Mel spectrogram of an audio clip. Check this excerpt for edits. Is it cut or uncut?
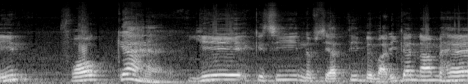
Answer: uncut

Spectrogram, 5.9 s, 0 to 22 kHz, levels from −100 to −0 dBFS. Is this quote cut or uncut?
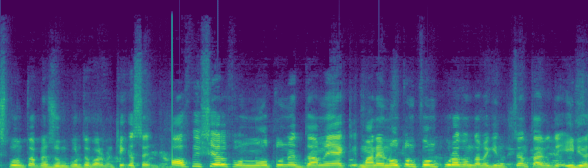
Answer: cut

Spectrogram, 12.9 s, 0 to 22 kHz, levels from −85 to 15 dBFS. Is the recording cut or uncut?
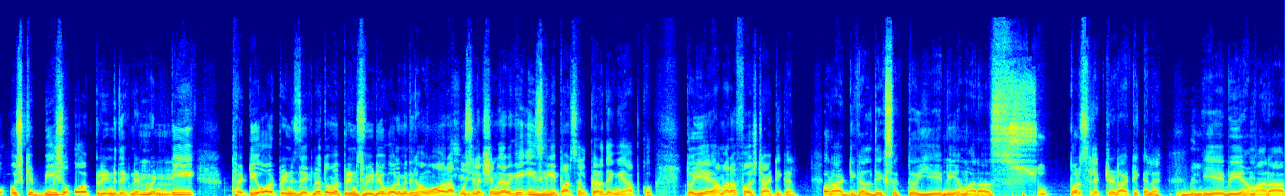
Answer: uncut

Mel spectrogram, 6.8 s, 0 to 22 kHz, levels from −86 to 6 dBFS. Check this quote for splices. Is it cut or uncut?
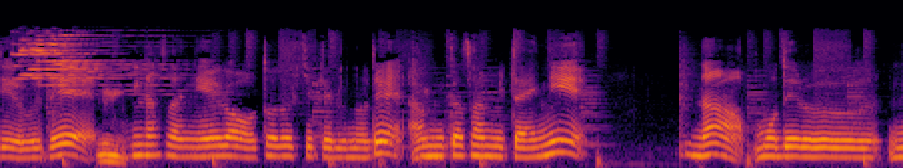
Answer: uncut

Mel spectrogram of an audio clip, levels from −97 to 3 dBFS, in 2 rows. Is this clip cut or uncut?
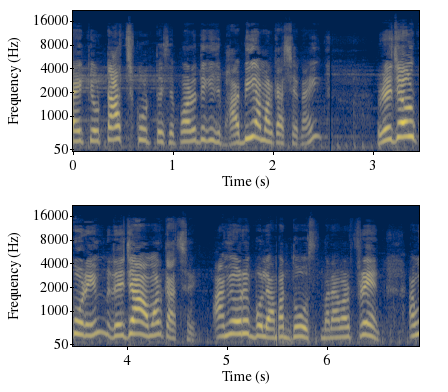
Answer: uncut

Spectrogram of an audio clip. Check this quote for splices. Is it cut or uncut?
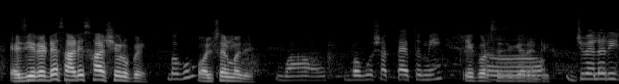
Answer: uncut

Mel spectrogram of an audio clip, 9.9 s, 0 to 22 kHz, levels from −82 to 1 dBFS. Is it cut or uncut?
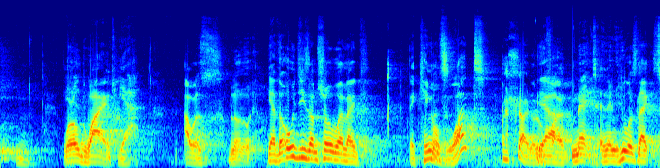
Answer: cut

